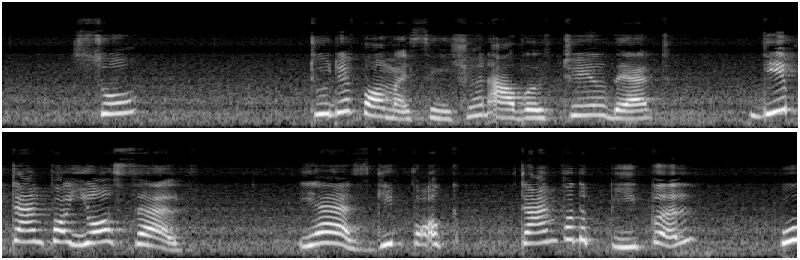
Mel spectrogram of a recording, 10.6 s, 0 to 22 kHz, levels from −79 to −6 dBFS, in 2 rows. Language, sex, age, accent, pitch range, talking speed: English, female, 20-39, Indian, 275-365 Hz, 115 wpm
